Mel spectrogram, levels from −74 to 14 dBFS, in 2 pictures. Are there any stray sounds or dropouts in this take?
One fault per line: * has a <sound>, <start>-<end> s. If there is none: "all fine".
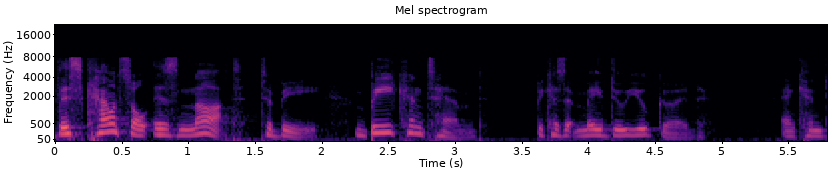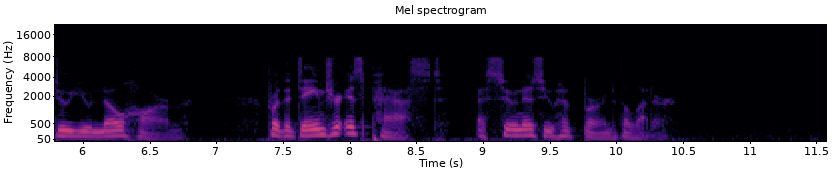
all fine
